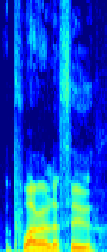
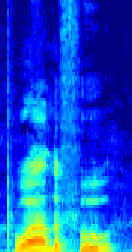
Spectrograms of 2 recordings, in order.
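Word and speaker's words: Pierrot le Fou: I don't know how to say his name. Puree? – Poirot Le Fou. – Poirot Le Fou.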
